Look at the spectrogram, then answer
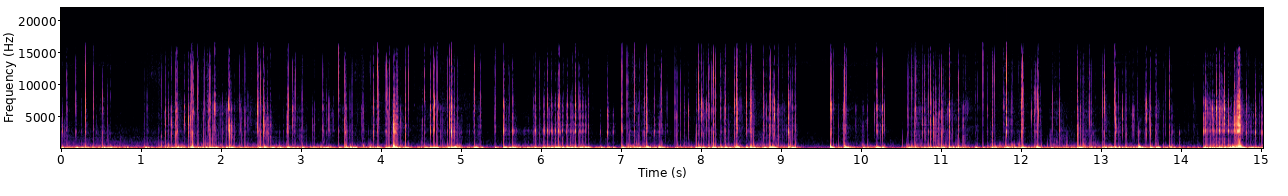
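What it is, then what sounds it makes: Microphone covered in plastic rhinestones, scratched with nails. Long nails on both hands scratch a microphone grille covered in plastic flower rhinestones, producing a dense, continuous crackle of bright clicks over a heavy, throbbing low rumble. The scratching briefly drops almost to silence at around nine seconds, then resumes and grows louder toward the end.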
